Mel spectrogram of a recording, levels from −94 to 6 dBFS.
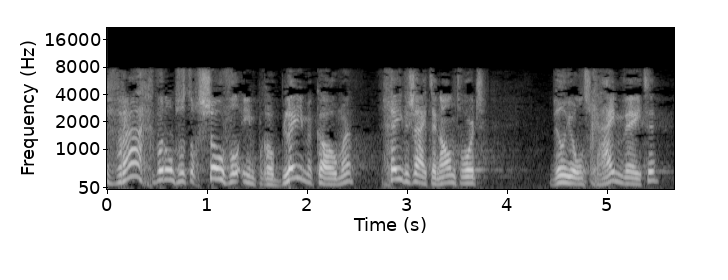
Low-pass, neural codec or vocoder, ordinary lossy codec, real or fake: none; none; none; real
